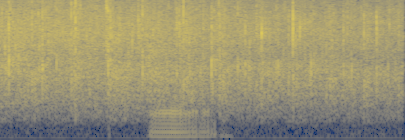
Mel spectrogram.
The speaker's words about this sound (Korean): 여러분의 귀한 예배와 또 찬양, 올 한해 섬김을 통하여서 우리 영광 받으시고 우리 하나님 앞에 감사와 영광 박수 올려드립니다.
